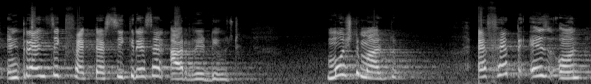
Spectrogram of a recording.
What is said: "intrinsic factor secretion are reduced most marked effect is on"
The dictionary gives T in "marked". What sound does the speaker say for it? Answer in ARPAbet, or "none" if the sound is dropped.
none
